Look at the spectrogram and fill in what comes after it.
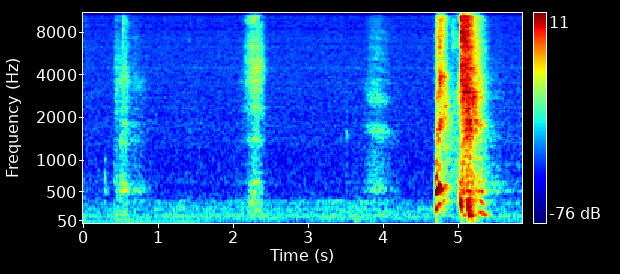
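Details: Person allergic to their cat, eyes watering, with the cat nearby. Several soft sniffing breaths build to two loud sneezes in quick succession; repeated allergic sneezing.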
